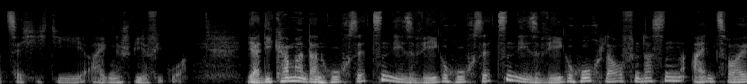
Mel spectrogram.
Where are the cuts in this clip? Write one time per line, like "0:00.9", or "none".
0:04.5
